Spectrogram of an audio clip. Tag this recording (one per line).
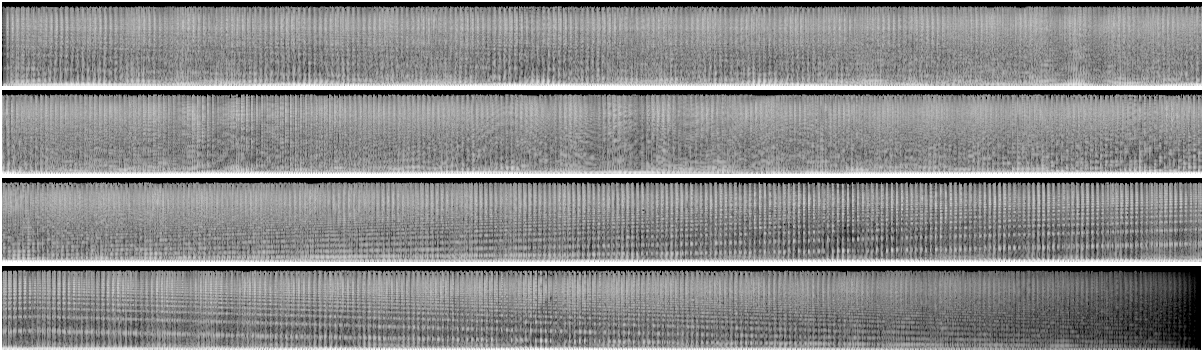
electronic
filtered
multi-sample
saw
synth
waldorf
